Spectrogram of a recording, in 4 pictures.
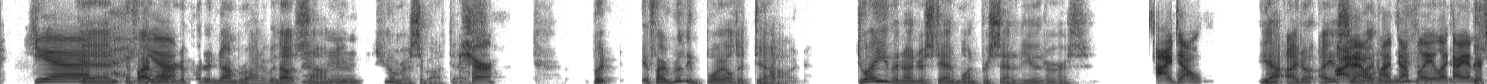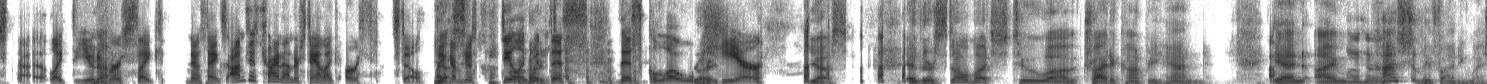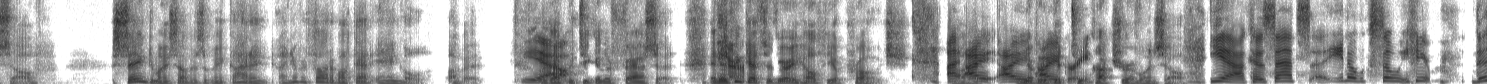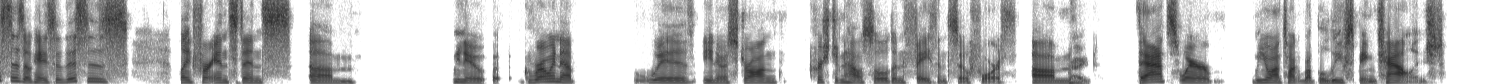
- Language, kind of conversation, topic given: English, unstructured, How can I cope when my beliefs are challenged?
- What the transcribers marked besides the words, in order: sigh; chuckle; laughing while speaking: "Right"; laugh; laugh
